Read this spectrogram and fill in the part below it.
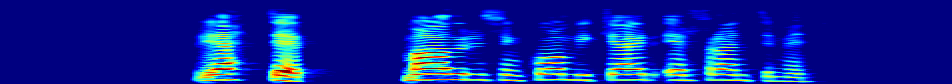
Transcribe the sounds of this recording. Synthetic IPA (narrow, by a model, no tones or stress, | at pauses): rjɛht̪ɛɾ̥ | maːðʏɾɪnsɛmkʰɔːmicaːjɾɛɾ̥fɾɛnt̪ɪmɪn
